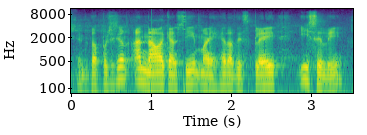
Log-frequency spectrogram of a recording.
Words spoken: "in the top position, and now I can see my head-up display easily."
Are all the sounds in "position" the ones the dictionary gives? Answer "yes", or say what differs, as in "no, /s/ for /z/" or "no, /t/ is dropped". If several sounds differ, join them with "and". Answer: no, /s/ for /z/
